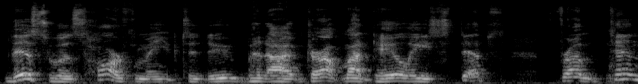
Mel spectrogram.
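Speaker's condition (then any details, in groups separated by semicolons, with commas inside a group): Brain injury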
